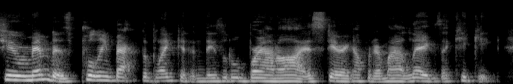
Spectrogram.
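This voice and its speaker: Someone with an Australian accent talks at a fairly quick pace with ordinary pitch variation against a quiet background. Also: woman. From Australia, rural New South Wales. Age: 40s. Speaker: romance author. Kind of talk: interview.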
